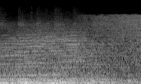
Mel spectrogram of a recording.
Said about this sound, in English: This is, at least approximately, pure white noise.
